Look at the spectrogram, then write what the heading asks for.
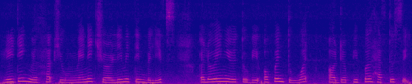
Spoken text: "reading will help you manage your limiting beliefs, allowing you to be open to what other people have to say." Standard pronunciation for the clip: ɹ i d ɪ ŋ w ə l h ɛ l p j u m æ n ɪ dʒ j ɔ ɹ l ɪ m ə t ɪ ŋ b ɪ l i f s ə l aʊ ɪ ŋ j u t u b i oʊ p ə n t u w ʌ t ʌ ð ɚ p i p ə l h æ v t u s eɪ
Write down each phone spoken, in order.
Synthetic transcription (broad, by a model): ɹ i d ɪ ŋ w ə l h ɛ p j u m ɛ n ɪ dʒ j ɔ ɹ l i m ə t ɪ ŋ b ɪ l i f s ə l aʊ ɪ ŋ j u t u b i oʊ p ə n t u w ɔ t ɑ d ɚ p i p ə l h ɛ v t u s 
